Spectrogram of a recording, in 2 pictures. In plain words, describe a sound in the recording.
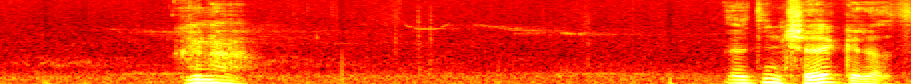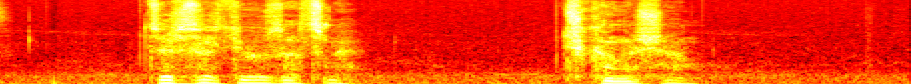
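A man speaks in short bursts, close by.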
